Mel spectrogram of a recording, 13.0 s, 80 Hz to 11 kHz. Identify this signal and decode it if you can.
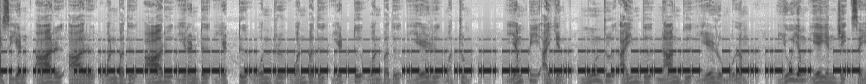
Morse code, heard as a keyed tone, hand-sent with a paddle, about 34 wpm, 520 Hz, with speech in Tamil. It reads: … RFQYG SYXWM UFURO LXSQY TLUEN …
